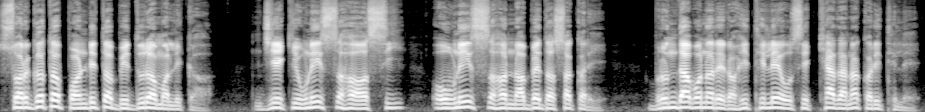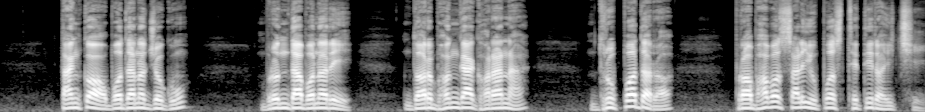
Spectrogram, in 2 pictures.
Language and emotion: Odia, neutral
